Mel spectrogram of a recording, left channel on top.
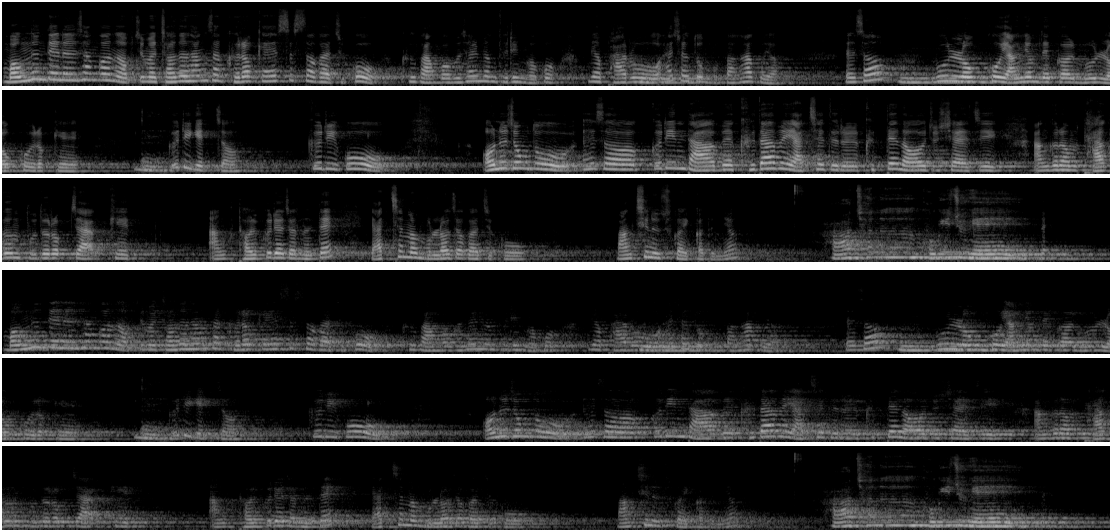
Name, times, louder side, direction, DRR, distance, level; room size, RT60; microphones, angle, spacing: voice 1, 0.0-3.7 4.0-7.8 8.4-8.8 9.3-11.9 12.7-13.5 14.1-15.4 15.9-23.4 24.2-25.5 25.9-27.4 28.3-29.5 32.5-32.6, left 5 dB, 75° left, 11 dB, 0.4 m, -31 dB
voice 2, 6.4-7.1 9.0-9.9 12.4-12.7 30.4-32.4, equal, 5° left, 0 dB, 1.0 m, -30 dB
17.5 x 9.9 x 2.2 m, 2.8 s
head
